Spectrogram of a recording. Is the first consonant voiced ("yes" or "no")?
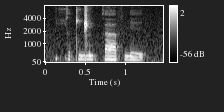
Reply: no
